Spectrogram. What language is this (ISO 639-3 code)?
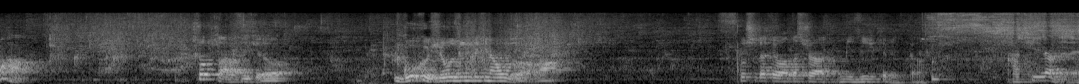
jpn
